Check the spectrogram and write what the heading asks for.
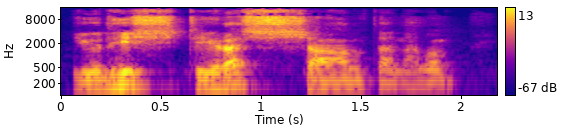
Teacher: ఈ పొల్లుష వెళ్లి తర్వాత ఉన్న ష కి ఒత్తుగా మారుతుంది . యుధిష్టిర శాంతనవం అవుతుందన్నమాట ఇది షకి సంబంధించి ఈరోజు ఇంకొక నియమం చివరిది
